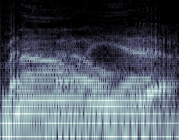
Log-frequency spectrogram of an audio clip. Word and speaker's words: Mao: How do you pronounce it? – Mao. Yes.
